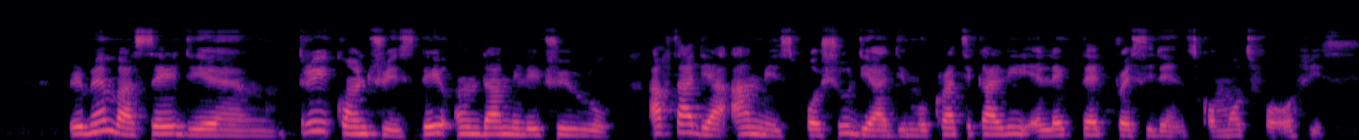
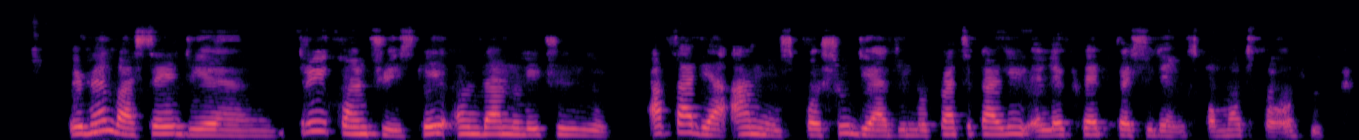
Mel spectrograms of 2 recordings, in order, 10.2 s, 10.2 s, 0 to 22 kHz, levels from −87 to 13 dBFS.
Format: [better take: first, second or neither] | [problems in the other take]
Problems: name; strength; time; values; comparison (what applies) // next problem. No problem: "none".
first | noise reduction (neural mask model Resemble Enhance denoiser)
